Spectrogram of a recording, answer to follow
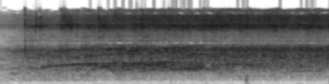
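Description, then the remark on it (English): An audience applauds and cheers, a dense, steady wash of clapping mixed with raised voices and whoops that stays loud for about three seconds without easing off. “You hear that? That's not enough support.”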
